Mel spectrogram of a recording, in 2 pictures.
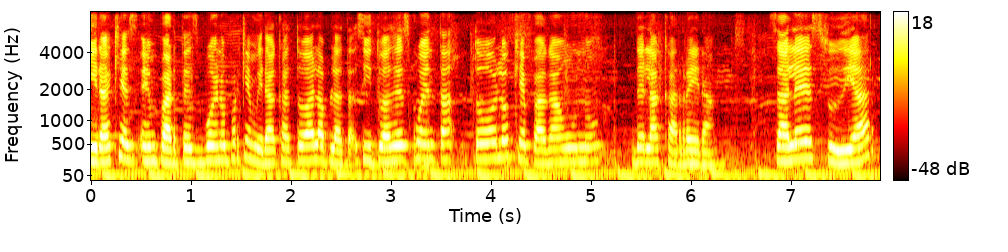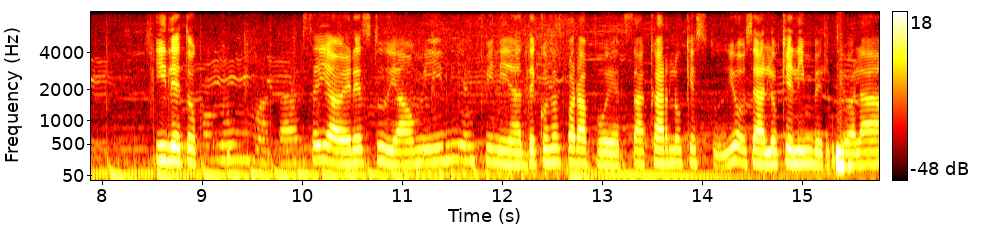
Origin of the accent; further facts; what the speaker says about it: Cali, Valle del Cauca, Colombia; en Cali, yo vengo de Cali, hola.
